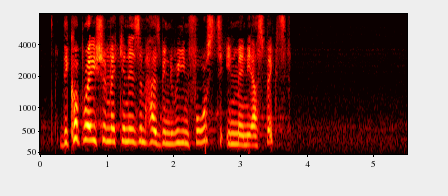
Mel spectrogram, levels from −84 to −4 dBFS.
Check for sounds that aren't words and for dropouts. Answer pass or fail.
pass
